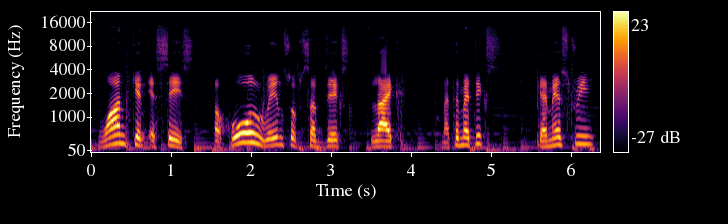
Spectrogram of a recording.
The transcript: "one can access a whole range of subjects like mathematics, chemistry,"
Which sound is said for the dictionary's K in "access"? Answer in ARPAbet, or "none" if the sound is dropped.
none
